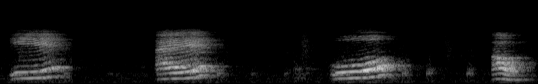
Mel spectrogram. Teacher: ये हमारे दीर्घ स्वर होते हैं और इनके उच्चारण में 2 मात्रा का समय लगता है।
